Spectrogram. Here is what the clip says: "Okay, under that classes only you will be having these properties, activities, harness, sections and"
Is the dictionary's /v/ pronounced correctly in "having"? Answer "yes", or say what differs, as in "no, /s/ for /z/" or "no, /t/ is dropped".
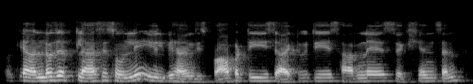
no, /v/ is dropped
